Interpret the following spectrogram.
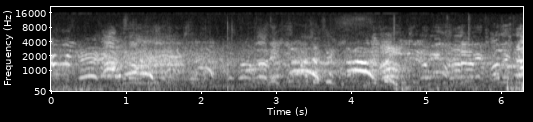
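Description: Footballers shouting short calls to each other across an outdoor pitch, one call after another throughout, too distant for words to be made out.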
